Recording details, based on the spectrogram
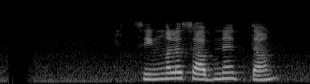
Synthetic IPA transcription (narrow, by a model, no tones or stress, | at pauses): siŋːələsabnɛt̪ːam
